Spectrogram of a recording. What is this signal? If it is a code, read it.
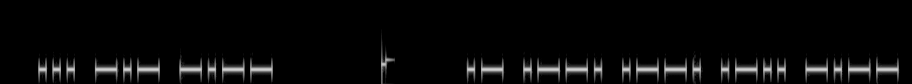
Morse code, heard as a keyed tone, about 17 wpm, 700 Hz. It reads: SKY APPLY
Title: Sentences from Top 1200 Words - New Word Drill Alt - 17wpm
